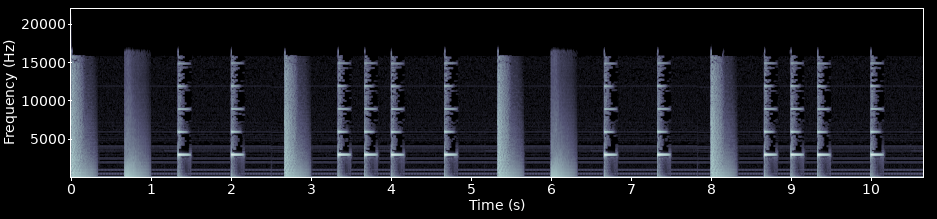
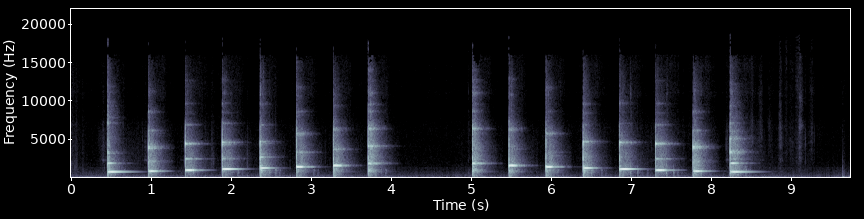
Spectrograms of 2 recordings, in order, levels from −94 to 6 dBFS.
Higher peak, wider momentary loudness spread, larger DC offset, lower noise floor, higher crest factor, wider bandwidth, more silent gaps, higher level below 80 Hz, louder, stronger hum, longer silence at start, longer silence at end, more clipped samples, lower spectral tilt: about the same, 0 dBFS vs 0 dBFS; first, 15 LU vs 8 LU; first, 2% vs under 0.1%; second, -59 dBFS vs -65 dBFS; about the same, 20 dB vs 16 dB; first, 17 kHz vs 14.5 kHz; neither; first, -42 dBFS vs -54 dBFS; about the same, -16 LUFS vs -15 LUFS; neither; second, 0 s vs 0.45 s; second, 0.5 s vs 1.25 s; neither; about the same, -1 dB/octave vs 0 dB/octave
